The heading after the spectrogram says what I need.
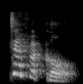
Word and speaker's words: difficult: Difficult is 3 syllable.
